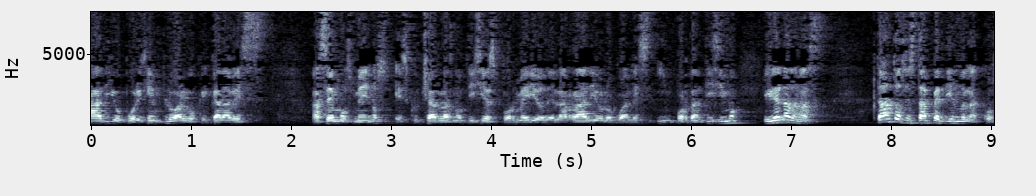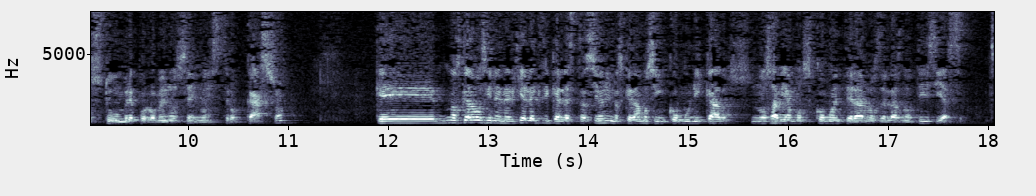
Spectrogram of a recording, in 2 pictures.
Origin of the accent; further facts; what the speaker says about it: Mexico; porque así somos los mexicanos, somos gente de muy buen humor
